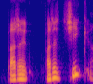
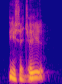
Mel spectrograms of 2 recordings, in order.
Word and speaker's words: Buttigieg: What's his – Buttigieg. – Buddha. What is it? – Buttigieg. – Beijing. No, it's pronounced different to that.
